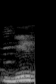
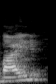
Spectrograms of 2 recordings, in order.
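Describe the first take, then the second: First: The vowel is a short i sound. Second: The vowel is a long ai diphthong. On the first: The speaker calls it wrong. "अब बिल्ड ना है बाइल पढ़ना है" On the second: The speaker calls it right. "तो यह है बाइल्ड"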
